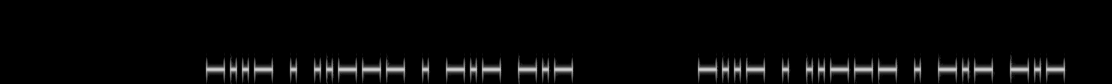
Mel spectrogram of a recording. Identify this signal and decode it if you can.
Morse code, heard as a keyed tone, about 21 wpm, 700 Hz. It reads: XE2EKK XE2EKK
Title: DXCC-100 Call Signs - 6 Characters - Repeated 2x - 20wpm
